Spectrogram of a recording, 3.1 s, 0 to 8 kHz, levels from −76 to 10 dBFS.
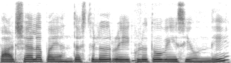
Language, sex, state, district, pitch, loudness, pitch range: Telugu, female, Telangana, Mahabubabad, 225 Hz, -13 LUFS, 220-240 Hz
